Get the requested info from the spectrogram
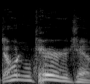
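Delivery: loud high shouting. Retelling how Axiom called to a fan while getting his butt kicked, imitating Axiom yelling. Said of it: "he's yelling at the fan".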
